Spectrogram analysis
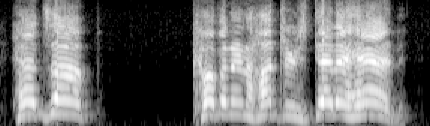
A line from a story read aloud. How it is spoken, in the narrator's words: Fred hit the comm and yelled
